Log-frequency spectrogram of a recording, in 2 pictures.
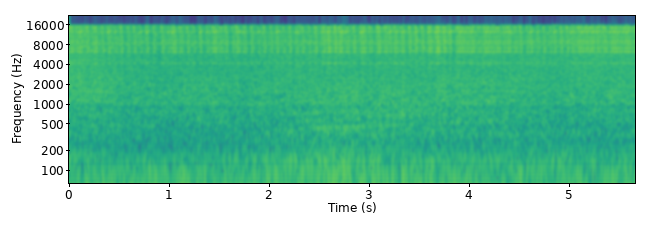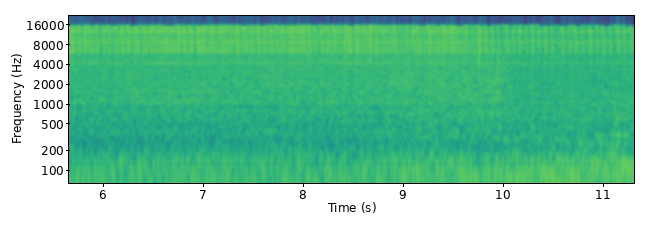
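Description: A spaceship engine rumbles steadily.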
